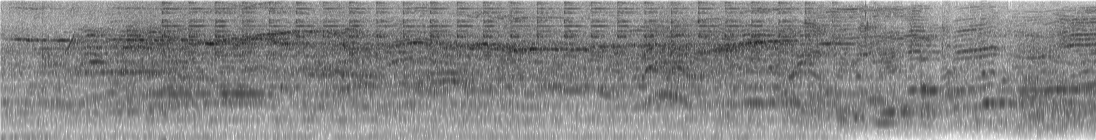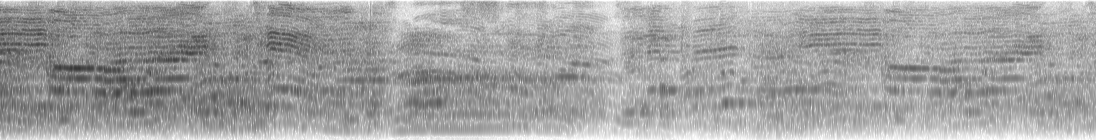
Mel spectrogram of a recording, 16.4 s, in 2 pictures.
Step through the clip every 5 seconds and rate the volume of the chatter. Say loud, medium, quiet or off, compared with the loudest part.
loud, loud, medium, quiet.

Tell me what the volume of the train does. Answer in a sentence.
The volume of the train stays about the same.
